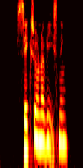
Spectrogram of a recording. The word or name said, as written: sexundervisning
